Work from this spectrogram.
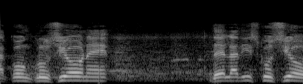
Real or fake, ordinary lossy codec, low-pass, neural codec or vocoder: real; MP3, 48 kbps; 7.2 kHz; none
